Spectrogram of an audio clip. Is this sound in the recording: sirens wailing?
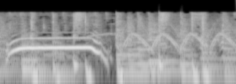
yes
